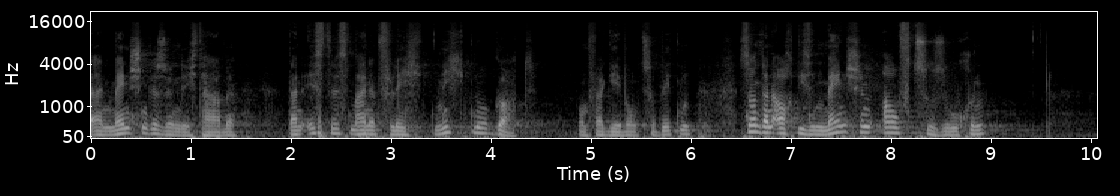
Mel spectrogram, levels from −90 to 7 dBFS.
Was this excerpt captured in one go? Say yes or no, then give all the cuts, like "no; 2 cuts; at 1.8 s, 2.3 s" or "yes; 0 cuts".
yes; 0 cuts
